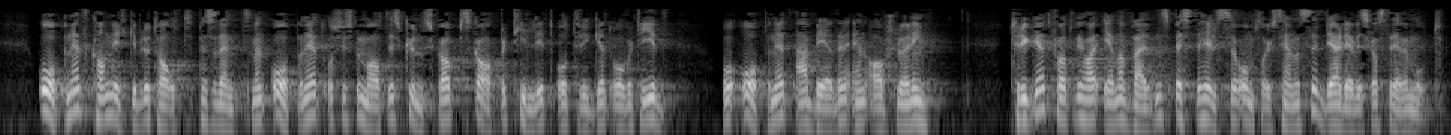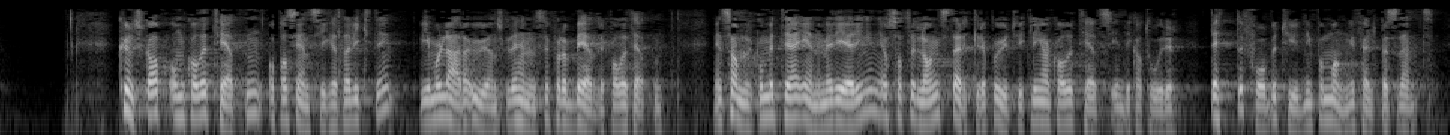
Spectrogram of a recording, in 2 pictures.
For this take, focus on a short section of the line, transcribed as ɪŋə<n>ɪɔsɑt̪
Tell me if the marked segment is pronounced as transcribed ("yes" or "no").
yes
